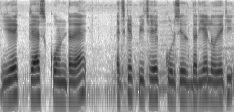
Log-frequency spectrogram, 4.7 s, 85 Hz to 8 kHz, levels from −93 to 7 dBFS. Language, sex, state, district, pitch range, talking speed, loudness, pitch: Hindi, male, Uttar Pradesh, Saharanpur, 145-170 Hz, 155 wpm, -17 LUFS, 155 Hz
